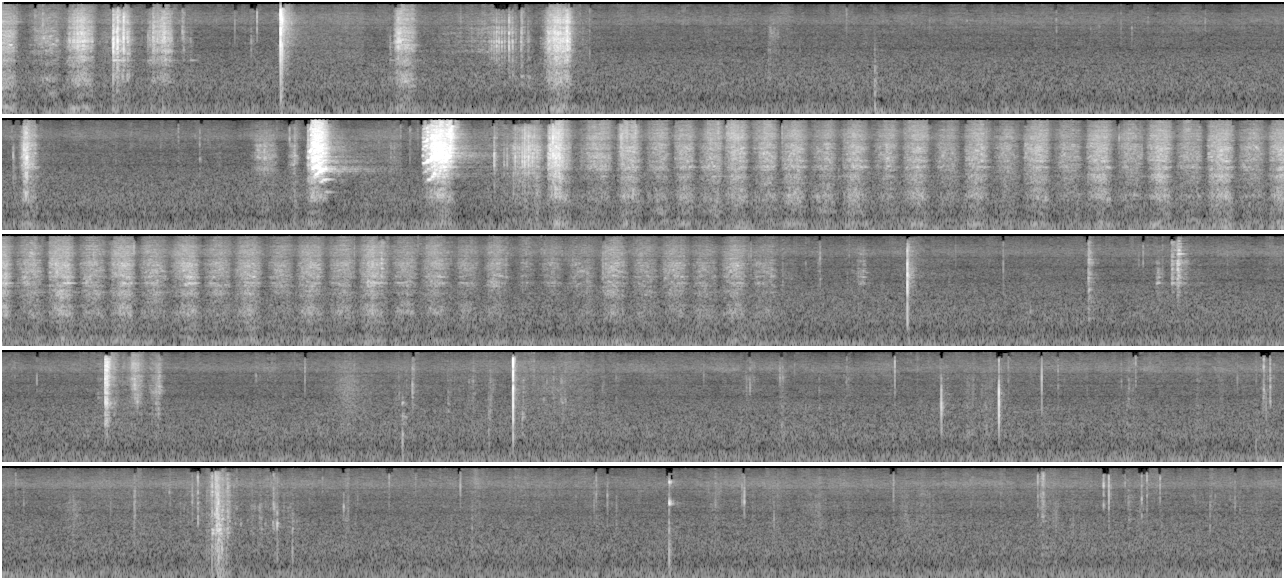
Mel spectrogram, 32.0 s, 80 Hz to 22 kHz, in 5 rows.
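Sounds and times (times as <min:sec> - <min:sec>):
wood fire crackling and popping: 0:30.8 - 0:31.9.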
